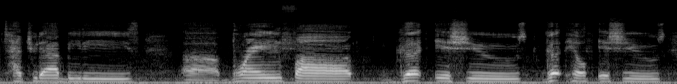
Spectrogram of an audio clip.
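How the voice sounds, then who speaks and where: Speaking extremely slowly in a mellow, medium-pitched voice, a fitness coach in his thirties hosts his podcast. His pep talk is casual and slangy, pitched directly at listeners, on a noisy, muffled lo-fi recording.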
